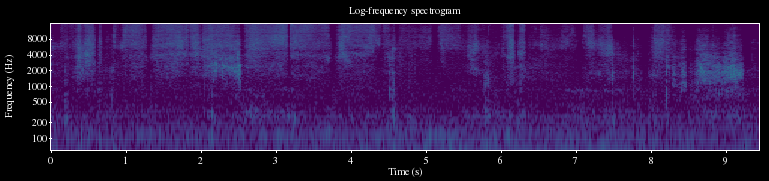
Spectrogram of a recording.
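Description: A white plastic St. Ives lotion bottle is held in the hands and rubbed and scratched with fingertips and long nails. The result is a steady, bright, hissy scraping that swells and fades in soft waves, with occasional sharper scratches and almost no low end.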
